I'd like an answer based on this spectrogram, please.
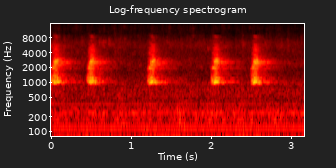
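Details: Male green tree frog kept indoors, calling in the middle of the night: four loud, grating croaks with uneven gaps between them.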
